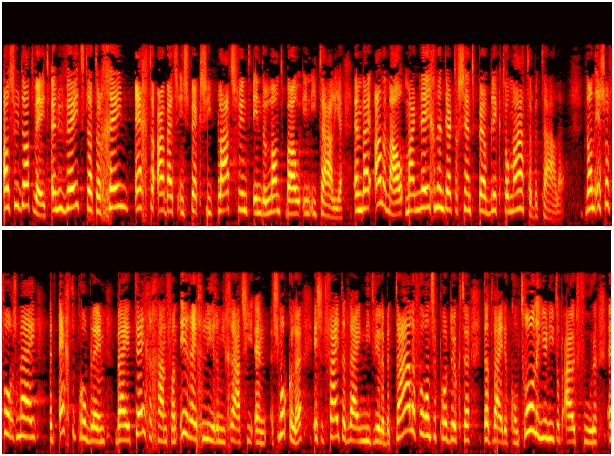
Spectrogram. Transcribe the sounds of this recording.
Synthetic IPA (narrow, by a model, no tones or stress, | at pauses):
ɑlˠsydɑtʋejtɛnyʋejtdɑtɛɹχejnɛχtəʔɑɹbɛjtsɪnspɛksiplaːtsfɪntɪndəlɑndbɑwɪnitaːlijəʔɛnʋɛjʔɑləmaːlˠmaːɹnejχənəndɛɹtəχsɛntpɛɹblɪktomaːtʰəbəta̰ːlə̰ | dɑnɪsəɹv̥ɔlˠχənsmɛjətɛχtəproblejmbɛjətejχənχaːnvɑnɪrejχyliːrəmiχraːtsiʔɛnsmɔkələɪsɦətfɛjt̚dɑtʋɛjnitʋɪlənbətaːlənvʊːrɔnzəprodɵktəd̥ɑtʋɛjdəkɔntrɔːləɦiːɹnitɔpœɥtfuːrəɛ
